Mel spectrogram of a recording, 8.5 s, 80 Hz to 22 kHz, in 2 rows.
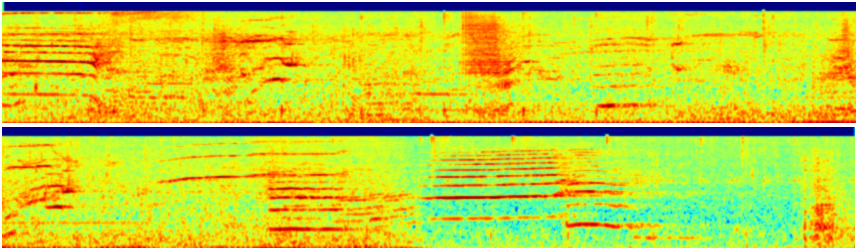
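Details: Orcas recorded by hydrophone from a kayak in Haro Strait during summer 2010 encounters: a dense overlapping mix of rising and falling harmonic whistles and pulsed calls, some sweeping upward in quick series, over a steady low underwater hum.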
